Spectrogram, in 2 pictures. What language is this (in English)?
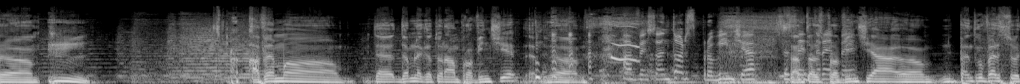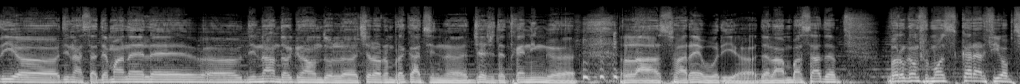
Romanian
